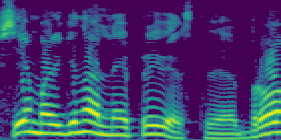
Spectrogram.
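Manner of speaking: over-the-top chirpy, exaggerated upbeat voice, pitched high. Podcast host opening the show, doing a parody of an optimist. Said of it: "сейчас очень сильно спародировал оптимиста".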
